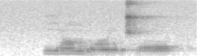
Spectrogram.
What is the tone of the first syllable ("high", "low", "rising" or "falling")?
high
